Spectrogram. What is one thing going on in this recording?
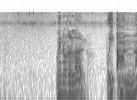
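A young man speaks calmly and close.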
